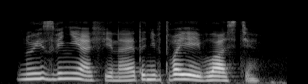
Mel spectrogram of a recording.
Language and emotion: Russian, angry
